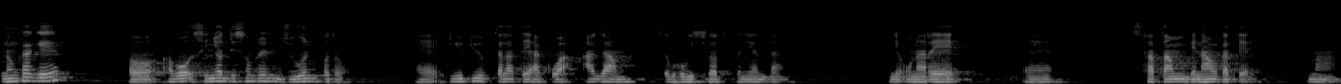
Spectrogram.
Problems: none marked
